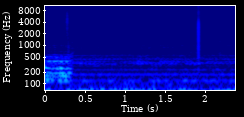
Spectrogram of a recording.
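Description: A choir's held chord cutting off about a third of a second in, leaving the low hum and hiss of LP record playback with a few faint clicks and one sharp click near the end.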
